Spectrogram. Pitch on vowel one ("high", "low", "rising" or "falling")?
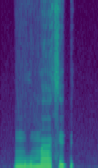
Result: high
